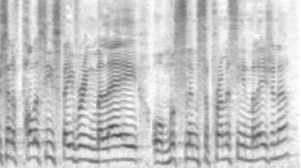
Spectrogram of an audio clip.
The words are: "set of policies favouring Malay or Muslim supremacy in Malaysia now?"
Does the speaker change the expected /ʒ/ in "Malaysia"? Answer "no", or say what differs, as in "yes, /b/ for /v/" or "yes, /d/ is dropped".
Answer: no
